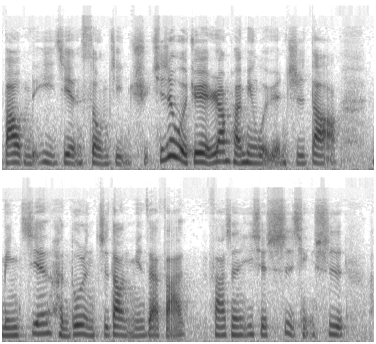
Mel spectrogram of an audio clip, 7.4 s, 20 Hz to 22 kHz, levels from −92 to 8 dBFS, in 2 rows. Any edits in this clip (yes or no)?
no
